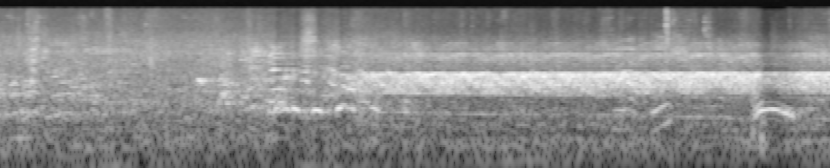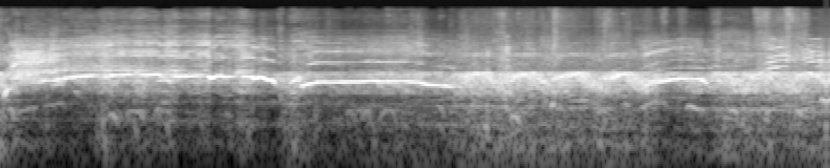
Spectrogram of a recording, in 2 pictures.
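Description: Radio interference on the microphone: a steady hiss confined to a narrow band comes in suddenly a couple of seconds in and runs on. Over it, from about the middle, come long arching tones that rise and fall, twice and then once more briefly near the end.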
